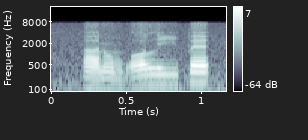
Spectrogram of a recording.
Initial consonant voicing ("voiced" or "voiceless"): voiced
